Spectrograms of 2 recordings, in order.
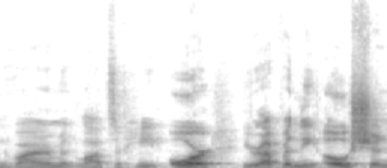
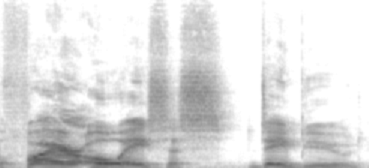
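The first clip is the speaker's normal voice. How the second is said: slow, drawn-out big reveal; grand announcement; 3 semitones higher, 7 dB louder, much slower than usual. Acted. Show opening, grand announcement.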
